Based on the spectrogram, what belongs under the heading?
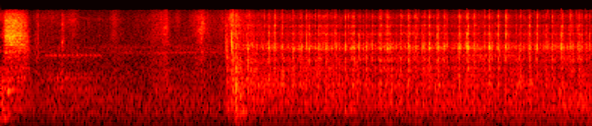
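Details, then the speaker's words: Old belt tensioner, removed after the belt flipped over, with black crud around the bearing, spun by hand. It freewheels with a dry, gritty hiss and fine rattle: worn tensioner pulley bearing, replaced with a Gates tensioner. "awful free let's try it again it was definitely wore out it's time for a replacement"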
